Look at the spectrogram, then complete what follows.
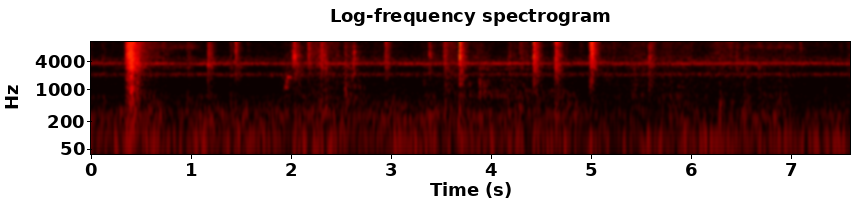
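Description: Wood fire in a stove crackling faintly, with sharp pops at irregular moments, the loudest about half a second in, over a faint steady high-pitched whine.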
